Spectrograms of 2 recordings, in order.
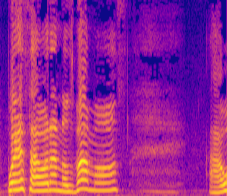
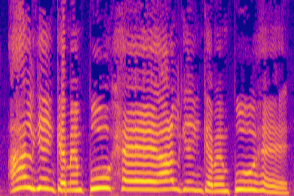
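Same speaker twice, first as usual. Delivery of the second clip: put-on slow, higher, slurring drunk call; town drunk; 5 semitones higher, 3 dB louder, slower than usual. A narrator's reading. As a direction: drawl it out like a drunk calling for help. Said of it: "un borracho gritaba".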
